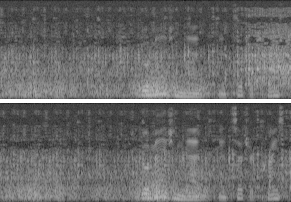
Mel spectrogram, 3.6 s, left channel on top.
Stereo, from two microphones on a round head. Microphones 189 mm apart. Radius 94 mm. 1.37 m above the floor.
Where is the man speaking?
45° right (ahead or behind); by 3.5 s 50° right (ahead or behind).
